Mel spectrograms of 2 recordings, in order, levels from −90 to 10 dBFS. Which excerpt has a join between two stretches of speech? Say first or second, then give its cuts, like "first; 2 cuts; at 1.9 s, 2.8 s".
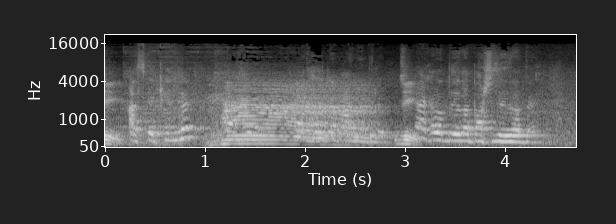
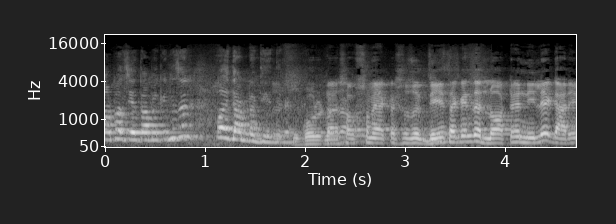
second; 1 cut; at 2.2 s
